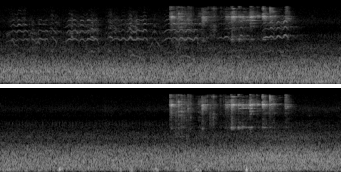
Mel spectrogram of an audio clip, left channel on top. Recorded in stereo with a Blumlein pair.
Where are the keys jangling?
25° right, 1.4 m; by 3.0 s 35° right, 2.5 m.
